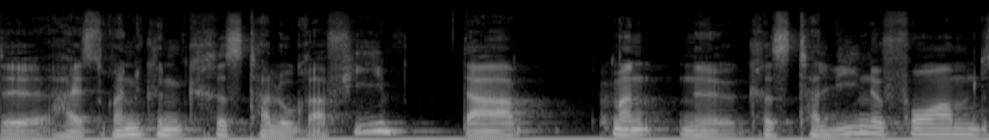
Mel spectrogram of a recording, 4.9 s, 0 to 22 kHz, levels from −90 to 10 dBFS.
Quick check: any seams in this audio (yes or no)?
yes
